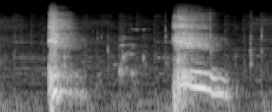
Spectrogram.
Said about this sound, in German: Ah, ich hab den Husten öfter.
